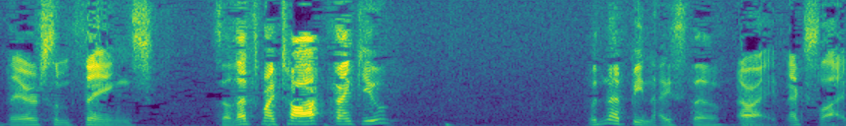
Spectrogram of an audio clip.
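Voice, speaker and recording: With an American accent, the speaker moves at a moderate pace, using very wide pitch swings, big swings in loudness and long, frequent pauses. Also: man, medium pitch for a man. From US Northeast (Buffalo, New York). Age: 40s. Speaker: supercomputing center director, keynote speaker. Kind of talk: conference keynote lecture.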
